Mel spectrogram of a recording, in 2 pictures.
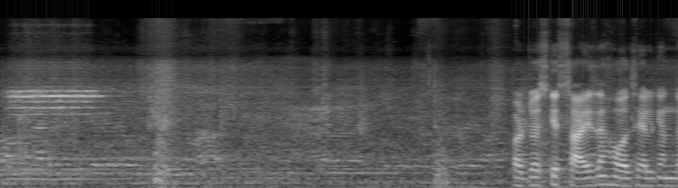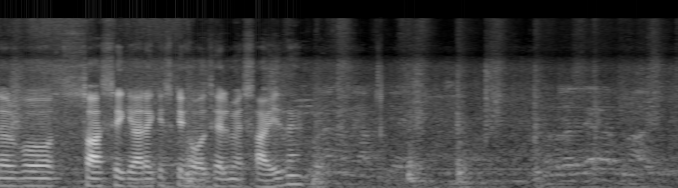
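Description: A leather shoe rustles softly as a hand turns it over.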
